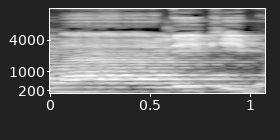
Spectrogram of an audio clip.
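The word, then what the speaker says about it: مَالِكِ: Harusnya kalau kita secara pengucapan maliki berarti kan ma-nya panjang, maliki kan seperti itu.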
